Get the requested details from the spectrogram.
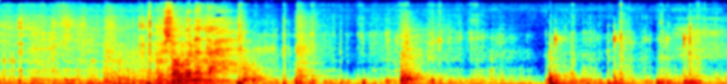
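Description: A man speaks calmly and close by into a microphone.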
